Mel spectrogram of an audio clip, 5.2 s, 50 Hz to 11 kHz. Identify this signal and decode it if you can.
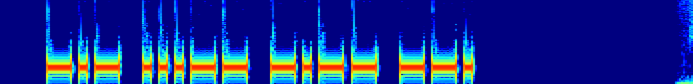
Morse code, heard as a keyed tone, about 24 wpm, 700 Hz. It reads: K3YG
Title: Speed Racing - USA 1x2 Call Signs 20wpm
